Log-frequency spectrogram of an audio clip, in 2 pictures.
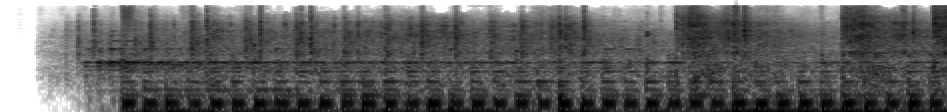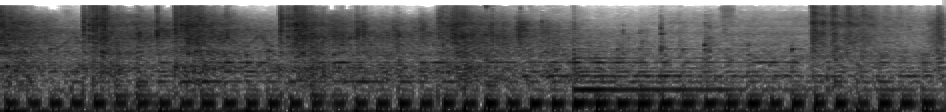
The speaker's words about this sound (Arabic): خمس ساعات متواصلة لم تتوقف فيها الاشتباكات بالرشاشات والقذائف الثقيلة في منطقة الطيونة في بيروت والتي تفصل بين منطقة الشياح ذات الأغلبية الشيعية ومنطقة عين الرماني ذات الأغلبية المسيحية موقعة سبعة قتلى وعشرات الجرحى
